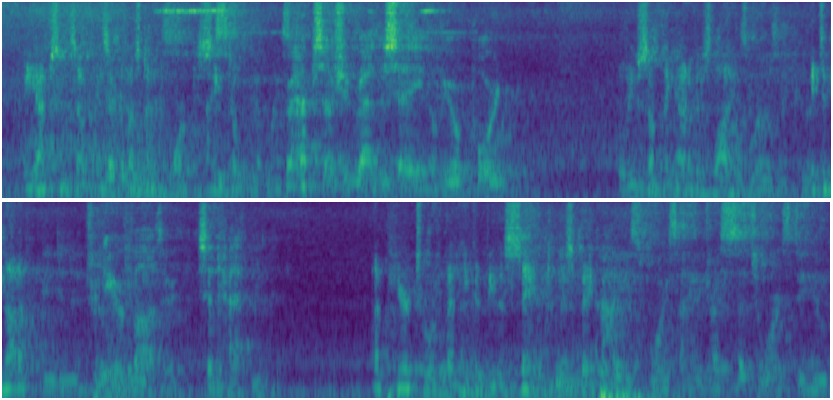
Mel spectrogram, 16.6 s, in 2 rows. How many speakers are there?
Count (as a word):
three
